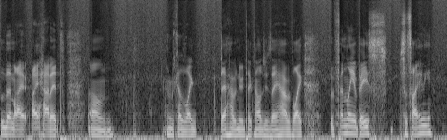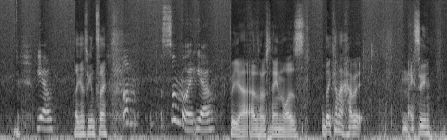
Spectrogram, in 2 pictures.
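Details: Adult male with cerebral palsy affecting the right side of his body, which he says causes his speech impediment; speech impairment due to cerebral palsy.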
